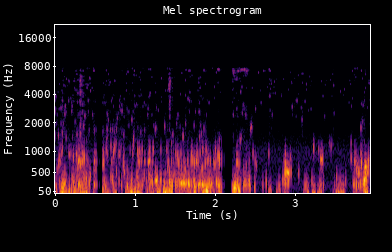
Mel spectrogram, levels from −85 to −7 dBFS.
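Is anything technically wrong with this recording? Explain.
Yes. The speech has three problems.

Overdone noise removal runs through the whole clip. The noise reducer is set far too strong, so any frequency band near its noise estimate is pushed down or switched off, taking the quiet parts of the voice with it. The background drops to near silence dotted with twinkling specks. Ordinary hiss would sit as a steady wash. Here the noise has been hollowed out, leaving those flickering specks behind.

Throughout, the voice also sounds rough and grainy, with noise filling the gaps between harmonics and an upper band that sounds thin and synthetic. The likely cause is low-delay AAC compression of the kind used in video calls. Its short frames resolve pitch harmonics poorly, and a low bitrate, which fits something near 32 kbps, makes the damage plainly audible. That coarse low-bitrate coding is why noise fills the gaps between harmonics.

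AAC frame loss with muting causes two dropouts, one from 0.51 to 0.60 s and one from 2.06 to 2.22 s. The decoder zeroed the missing frames, and the overlapping windows fade the sound out and back in at the edges. The first gap lasts about 90 ms and the second about 150 ms, which fits three and five lost frames of about 30 ms each. Each one is a soft-edged hole, and that sets it apart from a hard digital dropout.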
